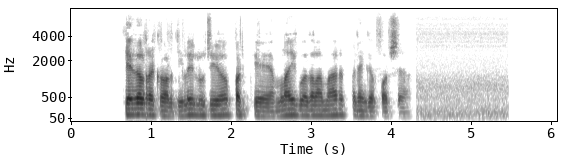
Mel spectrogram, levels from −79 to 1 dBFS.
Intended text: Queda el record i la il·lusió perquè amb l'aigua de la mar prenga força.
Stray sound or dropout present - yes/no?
no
